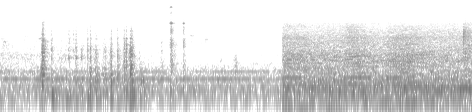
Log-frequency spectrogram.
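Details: LG microwave oven previously not powering on: a few handling clicks, then a steady even hum as it starts and keeps running; powers up and works normally.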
